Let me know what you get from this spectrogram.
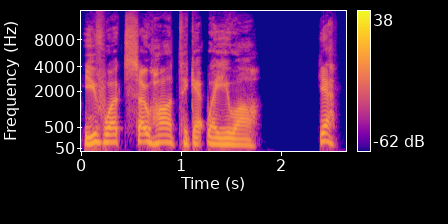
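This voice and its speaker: An actor playing an earnest, thoughtful young soldier in a video game, soft-spoken and sincere but resolute. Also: male voice, medium pitch, moderate pace, no room sound, clean studio sound, close to an everyday voice. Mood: calm, thoughtful. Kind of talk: video game cutscene acting.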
